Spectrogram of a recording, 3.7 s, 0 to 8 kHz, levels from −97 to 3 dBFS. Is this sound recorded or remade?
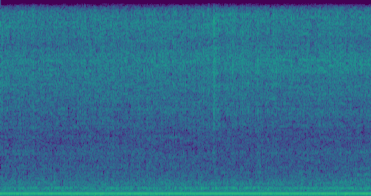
recorded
